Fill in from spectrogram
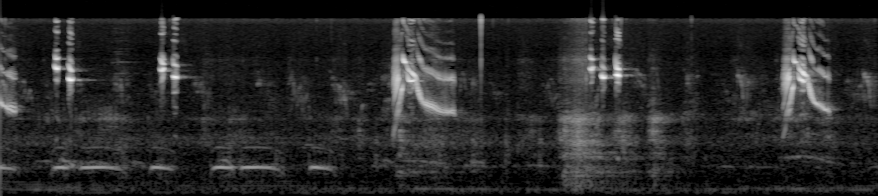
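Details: Captive-bred goldfinch in early song gives sharp descending sweeps and high double ticks. Another caged bird's lower steady whistled notes repeat over the first seconds, followed by brief rustling.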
